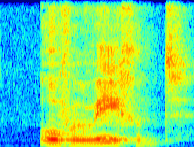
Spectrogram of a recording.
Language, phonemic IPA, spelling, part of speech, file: Dutch, /ovərˈwexənt/, overwegend, verb / adjective, Nl-overwegend.ogg
- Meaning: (verb) present participle of overwegen; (adjective) predominant; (adverb) mostly, mainly, predominantly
